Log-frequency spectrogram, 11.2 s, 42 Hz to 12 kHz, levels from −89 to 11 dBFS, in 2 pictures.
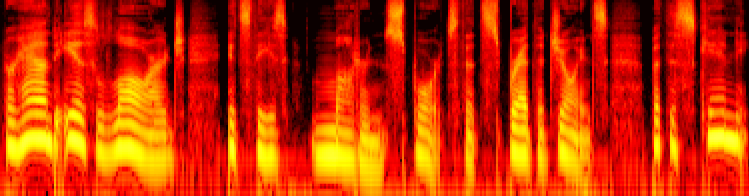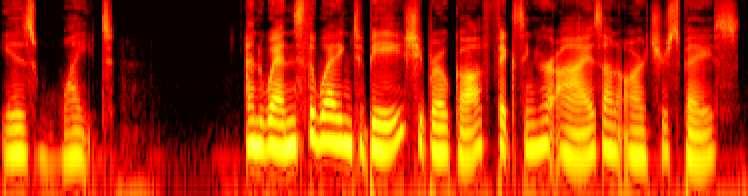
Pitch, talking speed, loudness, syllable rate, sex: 155 Hz, 155 wpm, -19 LUFS, 4.3 syllables/s, female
